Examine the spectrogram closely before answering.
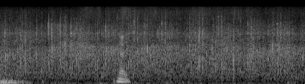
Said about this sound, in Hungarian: És tapsoljuk meg szép sorban vendégeinket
